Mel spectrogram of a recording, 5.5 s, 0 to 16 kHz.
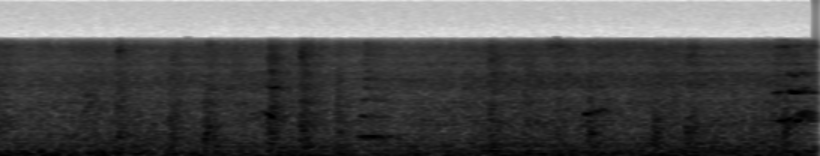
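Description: Inside a KiHa 38 diesel railcar under way: the low drone of the running car with wheels clacking over rail joints.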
